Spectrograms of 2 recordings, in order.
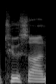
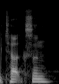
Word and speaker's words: Tucson: He is from Tucson, Arizona. Fascinates me that we don't pronounce that name Tucson.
